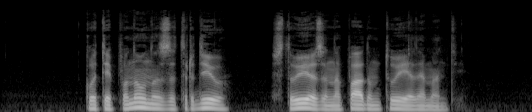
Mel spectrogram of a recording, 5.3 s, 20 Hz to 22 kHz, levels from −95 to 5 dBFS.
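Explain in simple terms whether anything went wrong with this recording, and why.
Nothing went wrong here: the speech in the recording arrives intact, with no technical fault heard anywhere along the way.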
